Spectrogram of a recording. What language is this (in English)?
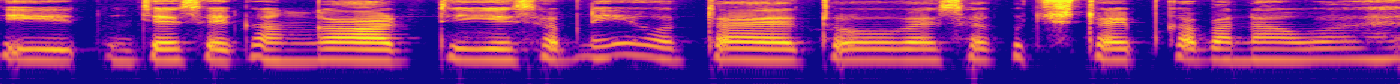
Hindi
